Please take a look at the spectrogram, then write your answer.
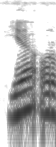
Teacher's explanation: इनका उच्चारण करते समय पहले ई, ऊ की ध्वनि आती है। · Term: अर्धस्वर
